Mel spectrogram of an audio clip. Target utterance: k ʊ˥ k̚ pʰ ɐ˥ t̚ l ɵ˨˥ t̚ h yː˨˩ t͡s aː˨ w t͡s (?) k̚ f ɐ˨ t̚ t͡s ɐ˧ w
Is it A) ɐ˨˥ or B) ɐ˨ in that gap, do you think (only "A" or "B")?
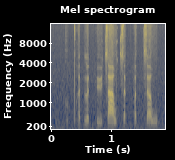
B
